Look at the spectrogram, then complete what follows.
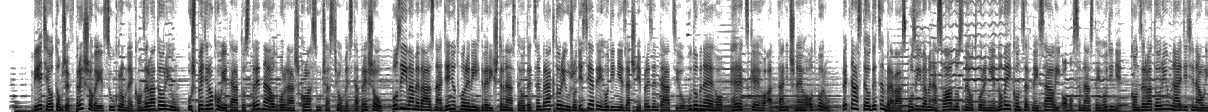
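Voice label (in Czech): reklami spot; konzervatoriumpresov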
